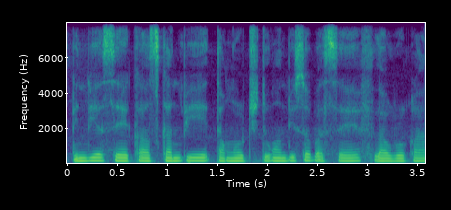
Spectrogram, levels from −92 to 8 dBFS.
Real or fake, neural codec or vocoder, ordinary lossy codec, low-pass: real; none; none; none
